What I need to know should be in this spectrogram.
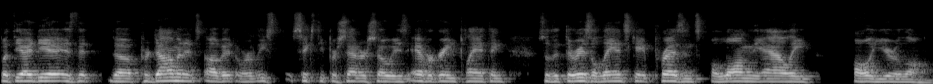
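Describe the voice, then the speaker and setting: Somewhat breathy and fairly high-pitched, a man speaks with fairly even intonation. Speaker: architect presenting development project. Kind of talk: project presentation at public meeting. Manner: fast.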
